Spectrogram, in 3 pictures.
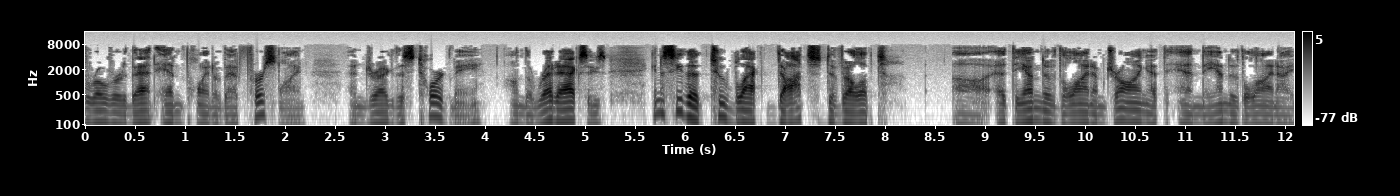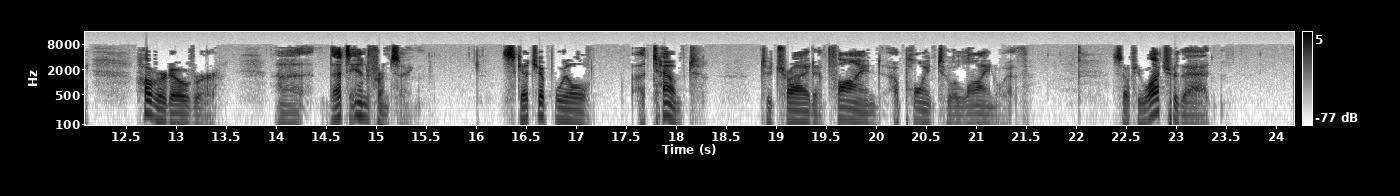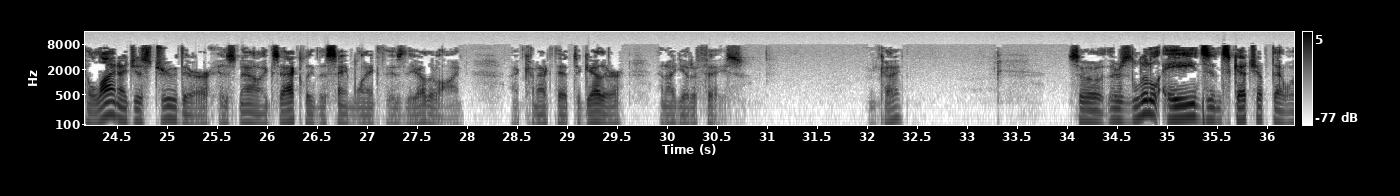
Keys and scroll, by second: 30.6 space.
